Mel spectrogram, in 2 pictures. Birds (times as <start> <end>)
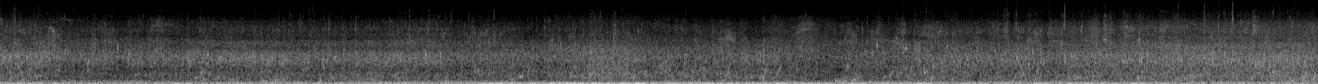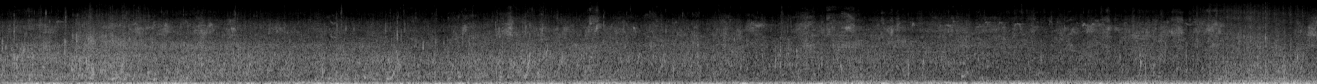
7.2 26.3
